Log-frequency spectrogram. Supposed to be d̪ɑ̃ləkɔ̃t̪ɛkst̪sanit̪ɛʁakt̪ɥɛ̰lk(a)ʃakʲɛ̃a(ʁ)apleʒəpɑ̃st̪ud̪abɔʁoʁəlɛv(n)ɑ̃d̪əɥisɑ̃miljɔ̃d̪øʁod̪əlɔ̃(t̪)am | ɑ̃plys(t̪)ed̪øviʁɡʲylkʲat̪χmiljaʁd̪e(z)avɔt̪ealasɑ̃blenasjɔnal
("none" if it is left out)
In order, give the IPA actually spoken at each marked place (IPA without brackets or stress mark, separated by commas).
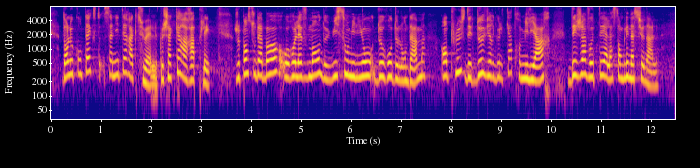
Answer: ə, ʁ, m, d̪, d̪, ʒ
